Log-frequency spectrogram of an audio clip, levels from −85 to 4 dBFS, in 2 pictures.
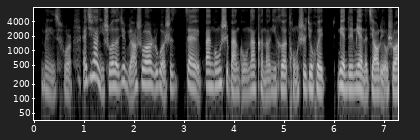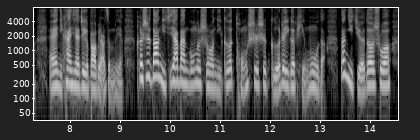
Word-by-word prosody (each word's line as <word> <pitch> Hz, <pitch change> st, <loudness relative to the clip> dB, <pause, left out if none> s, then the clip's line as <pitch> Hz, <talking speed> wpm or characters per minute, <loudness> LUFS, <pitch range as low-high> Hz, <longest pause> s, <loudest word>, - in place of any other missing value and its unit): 没 145 Hz, -9 st, -13 dB
错 135 Hz, 0 st, -12 dB
儿。 -, -, -11 dB, 0.2 s
哎， 220 Hz, -, -3 dB
就 280 Hz, -, -7 dB
像 290 Hz, -4 st, 0 dB
你 -, -, -10 dB
说 180 Hz, +6 st, -3 dB
的， 175 Hz, -3 st, -2 dB
就 230 Hz, +6 st, -6 dB
比 190 Hz, -, -14 dB
方 175 Hz, -, -3 dB
说 195 Hz, 0 st, 0 dB
如 175 Hz, 0 st, -8 dB
果 -, -, -3 dB
是 170 Hz, -1 st, -9 dB, 0.2 s
在 180 Hz, -5 st, -2 dB
办 185 Hz, -1 st, -1 dB
公 185 Hz, +3 st, -4 dB
室 200 Hz, -2 st, -3 dB
办 135 Hz, -, -3 dB
公， 130 Hz, +1 st, -10 dB
那 165 Hz, +1 st, -2 dB
可 -, -, -8 dB
能 125 Hz, +2 st, -8 dB
你 140 Hz, -, -10 dB
和 160 Hz, +1 st, -2 dB
同 -, -, -10 dB
事 165 Hz, -, -4 dB
就 160 Hz, 0 st, -2 dB
会 155 Hz, -3 st, -1 dB, 0.2 s
面 175 Hz, -4 st, 0 dB
对 160 Hz, 0 st, -3 dB
面 165 Hz, -1 st, 0 dB
地 125 Hz, -, -5 dB
交 135 Hz, +1 st, +1 dB
流， 130 Hz, -, -4 dB
说：” 140 Hz, -1 st, -1 dB, 0.3 s
哎， 175 Hz, +2 st, +3 dB
你 175 Hz, -, -3 dB
看 215 Hz, -2 st, +5 dB
一 -, -, +1 dB
下 180 Hz, -2 st, +5 dB
这 180 Hz, +1 st, +2 dB
个 160 Hz, -, +2 dB
报 160 Hz, -2 st, +5 dB
表 140 Hz, -, 0 dB
儿 -, -, -3 dB
怎 -, -, -6 dB
么 -, -, -10 dB
怎 125 Hz, -, -11 dB
么 115 Hz, -, -8 dB
样。 110 Hz, -, -9 dB, 0.2 s
“可 265 Hz, -, +5 dB
是 290 Hz, +2 st, +3 dB
当 290 Hz, -1 st, +9 dB
你 200 Hz, -, 0 dB
居 205 Hz, -, -7 dB
家 225 Hz, -2 st, +8 dB
办 215 Hz, -3 st, +4 dB
公 195 Hz, +2 st, -5 dB
的 210 Hz, -, +1 dB
时 180 Hz, -2 st, -3 dB
候， 170 Hz, -1 st, 0 dB
你 155 Hz, -3 st, -8 dB
和 195 Hz, +7 st, -1 dB
同 180 Hz, -4 st, -7 dB
事 205 Hz, -1 st, -1 dB
是 185 Hz, 0 st, -1 dB
隔 140 Hz, -4 st, -1 dB
着 210 Hz, -, +3 dB
一 185 Hz, -, +1 dB
个 180 Hz, 0 st, +3 dB
屏 -, -, -9 dB
幕 170 Hz, -1 st, -3 dB
的。 -, -, -4 dB, 0.3 s
那 315 Hz, -, +4 dB
你 235 Hz, -, -1 dB
觉 145 Hz, -6 st, 0 dB
得 190 Hz, 0 st, +6 dB
说 190 Hz, 0 st, +4 dB
180 Hz, 335 characters per minute, -23 LUFS, 155-200 Hz, 0.3 s, 当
